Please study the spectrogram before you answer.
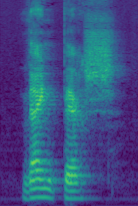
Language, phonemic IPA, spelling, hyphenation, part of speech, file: Dutch, /ˈʋɛi̯n.pɛrs/, wijnpers, wijn‧pers, noun, Nl-wijnpers.ogg
- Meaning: a winepress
